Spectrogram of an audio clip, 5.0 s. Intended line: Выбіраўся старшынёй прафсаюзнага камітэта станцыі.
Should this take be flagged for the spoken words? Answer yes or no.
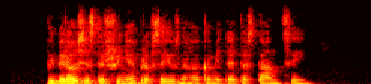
no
